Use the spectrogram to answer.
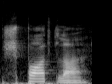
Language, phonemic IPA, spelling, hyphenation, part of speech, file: German, /ˈʃpɔʁtlɐ/, Sportler, Sport‧ler, noun, De-Sportler.ogg
- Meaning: sportsman, athlete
